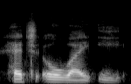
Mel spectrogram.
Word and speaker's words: Oye: And how do you spell it? Tell me. OYE, OE, HOYE, Hoy.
